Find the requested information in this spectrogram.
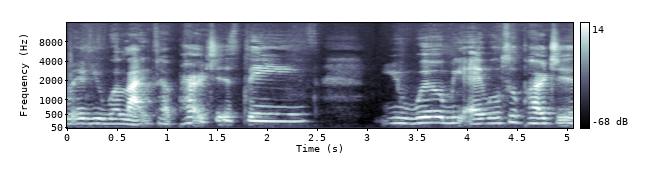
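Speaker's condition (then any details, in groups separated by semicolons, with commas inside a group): Cerebral palsy, spastic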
